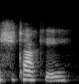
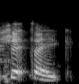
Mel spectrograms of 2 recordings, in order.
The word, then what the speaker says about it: shiitake: I say how it's spelled. It says shiitake. Shiitake. Shiitake. If it's Literally sounds like you're saying shit take. there'd be an I and then it'd be IE at the end, wouldn't it?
